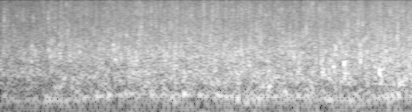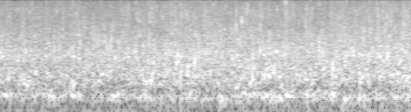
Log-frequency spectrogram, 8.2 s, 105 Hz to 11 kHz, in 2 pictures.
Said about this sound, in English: This is the sound of a rainstorm on my house near the river during the rainiest season ever on record in Los Angeles. It was 2005.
